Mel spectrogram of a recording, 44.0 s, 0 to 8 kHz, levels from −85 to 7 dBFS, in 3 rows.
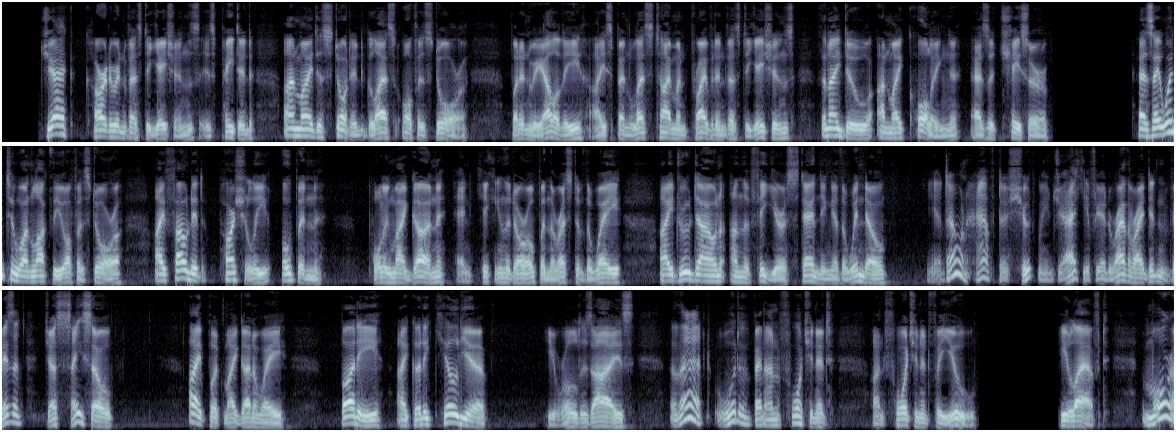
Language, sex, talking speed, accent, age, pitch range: English, male, 145 wpm, American, 50-69, 90-125 Hz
